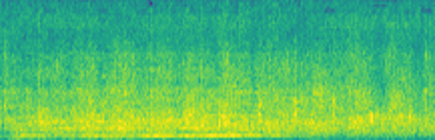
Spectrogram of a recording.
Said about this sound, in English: so everybody give her a round of applause.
